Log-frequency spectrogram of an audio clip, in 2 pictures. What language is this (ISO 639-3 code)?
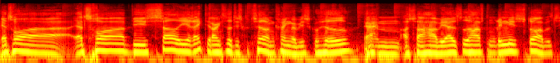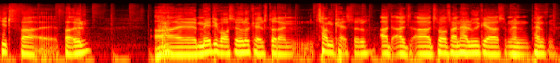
dan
